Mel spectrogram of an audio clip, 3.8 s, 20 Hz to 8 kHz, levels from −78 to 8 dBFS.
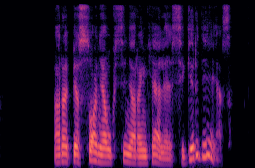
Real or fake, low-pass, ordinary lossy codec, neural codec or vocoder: real; 7.2 kHz; MP3, 64 kbps; none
